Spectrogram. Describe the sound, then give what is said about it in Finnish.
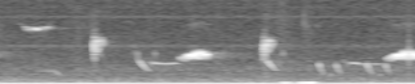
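A Blyth's reed warbler sings a quick, varied run of high whistles, chirps and short downward-slurred notes over a steady low hum, with no talking. “Viitakerttonen viheltelee”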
